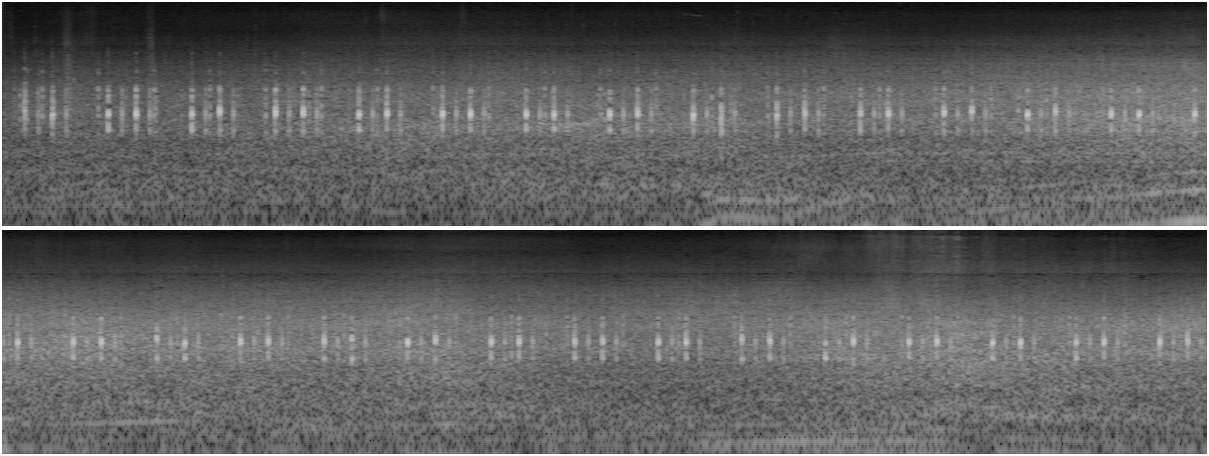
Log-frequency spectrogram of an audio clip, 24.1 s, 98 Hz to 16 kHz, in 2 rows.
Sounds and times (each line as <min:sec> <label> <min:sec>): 0:00.0 ticking of traffic lights 0:24.1
0:00.0 traffic 0:24.1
